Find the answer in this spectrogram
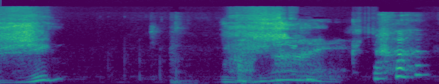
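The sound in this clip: A voice imitates the breathing of an Optimus Prime toy robot that breathes when left standing still: a breathy, rasping exhale, then after a pause a longer throaty voiced breath and a short trailing burst.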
